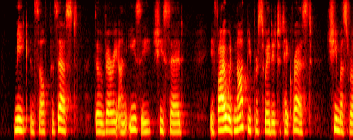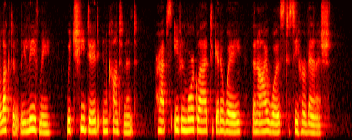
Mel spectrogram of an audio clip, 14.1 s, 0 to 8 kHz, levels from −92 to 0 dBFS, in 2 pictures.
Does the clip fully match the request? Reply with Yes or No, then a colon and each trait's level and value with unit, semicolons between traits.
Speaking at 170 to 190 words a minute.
Yes: average, 175 wpm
